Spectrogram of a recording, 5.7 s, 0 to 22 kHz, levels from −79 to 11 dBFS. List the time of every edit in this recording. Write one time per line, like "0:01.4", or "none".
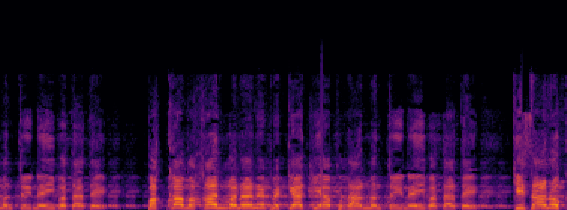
none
